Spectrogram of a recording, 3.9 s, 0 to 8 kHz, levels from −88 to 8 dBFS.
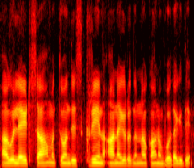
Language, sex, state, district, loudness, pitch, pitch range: Kannada, male, Karnataka, Koppal, -18 LUFS, 135 Hz, 130-135 Hz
